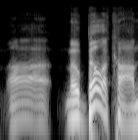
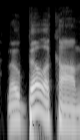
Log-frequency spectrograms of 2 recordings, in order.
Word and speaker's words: Mobilicom: Mobilicom. That's how you say it. Holy cow! Mobilicom is how you say it.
